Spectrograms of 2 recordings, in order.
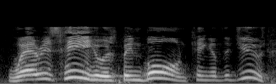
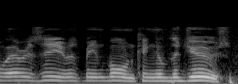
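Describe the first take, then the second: First: The question is spoken loudly and projected. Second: The question is spoken quietly and weakly. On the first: The speaker calls it right. "You have to raise your voice and project" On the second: The speaker calls it wrong. "could you speak up please"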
